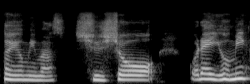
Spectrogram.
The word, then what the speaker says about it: 首相: では次です首相を読みます首相これ読み方を覚えるのが難しい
